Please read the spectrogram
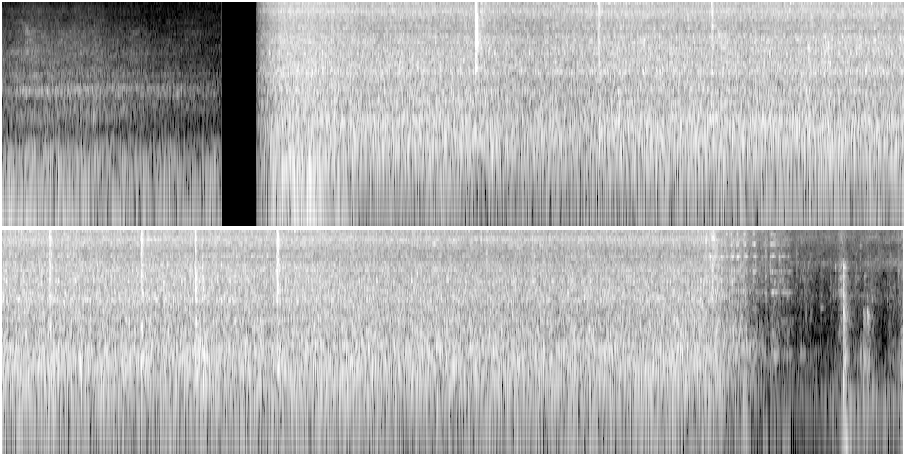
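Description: Vehicle engine idling steadily, heard from beneath the vehicle, with a few light clicks; it starts abruptly after a faint low hum and a brief dropout and fades out near the end.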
